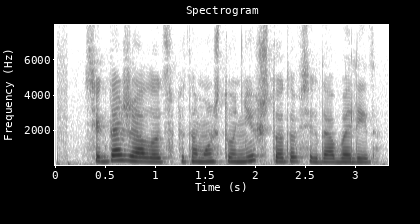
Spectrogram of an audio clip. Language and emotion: Russian, neutral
